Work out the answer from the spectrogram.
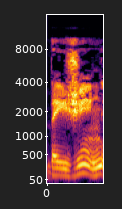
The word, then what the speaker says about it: Beijing: in the sense that Beijing is the correct pronunciation of the name in Mandarin Chinese however to refer to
